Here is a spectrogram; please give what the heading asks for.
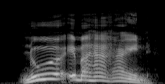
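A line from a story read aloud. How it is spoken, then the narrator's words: Shouted. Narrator (German): schreit er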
